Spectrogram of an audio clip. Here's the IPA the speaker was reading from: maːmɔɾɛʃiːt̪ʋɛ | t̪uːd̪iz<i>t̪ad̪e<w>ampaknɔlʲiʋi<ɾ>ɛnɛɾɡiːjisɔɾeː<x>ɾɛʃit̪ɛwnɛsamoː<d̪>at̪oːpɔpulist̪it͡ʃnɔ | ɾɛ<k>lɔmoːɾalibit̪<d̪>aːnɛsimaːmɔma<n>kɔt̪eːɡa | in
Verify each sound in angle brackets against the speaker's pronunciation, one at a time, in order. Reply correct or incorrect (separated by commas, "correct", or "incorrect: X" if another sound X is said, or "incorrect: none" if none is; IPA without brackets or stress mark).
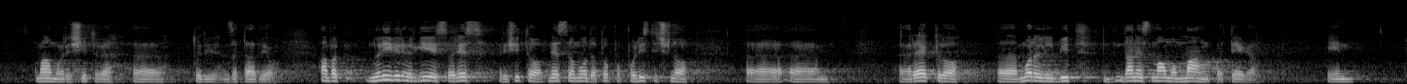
incorrect: a, correct, correct, incorrect: s, correct, correct, correct, incorrect: ŋ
